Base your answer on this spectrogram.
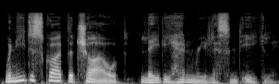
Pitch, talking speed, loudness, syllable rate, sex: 110 Hz, 195 wpm, -18 LUFS, 6.5 syllables/s, male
